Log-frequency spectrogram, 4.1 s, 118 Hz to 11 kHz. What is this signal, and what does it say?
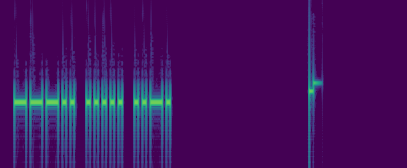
Morse code, heard as a keyed tone, about 32 wpm, 700 Hz. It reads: 85F
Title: Practice QSO - Exchange 2 - Info - 30wpm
